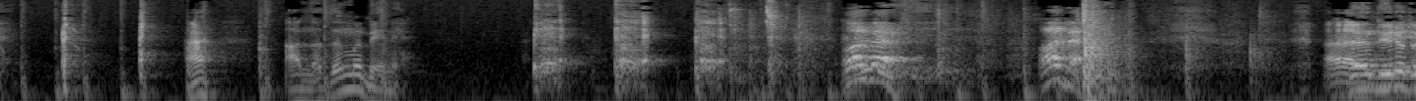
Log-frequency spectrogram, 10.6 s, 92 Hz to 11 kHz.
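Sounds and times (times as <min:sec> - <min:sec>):
person coughing: 0:00.4 - 0:01.4, 0:04.0 - 0:05.8
speech: 0:01.4 - 0:03.1, 0:06.4 - 0:07.0, 0:07.8 - 0:08.5, 0:10.0 - 0:10.6.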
